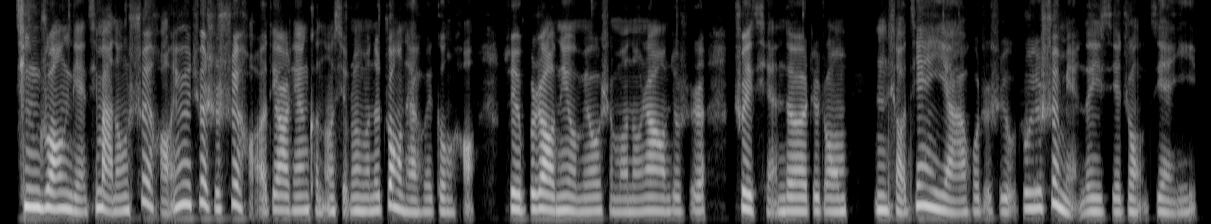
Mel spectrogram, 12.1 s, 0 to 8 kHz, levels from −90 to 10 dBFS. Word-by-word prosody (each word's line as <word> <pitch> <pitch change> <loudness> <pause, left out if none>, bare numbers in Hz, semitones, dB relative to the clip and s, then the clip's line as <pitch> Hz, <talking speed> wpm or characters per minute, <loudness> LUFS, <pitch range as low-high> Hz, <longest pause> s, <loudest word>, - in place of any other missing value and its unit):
轻 240 -2 +7
装 215 -1 +6
一 - - +4
点， 175 -3 -2
起 225 - -1
码 210 -4 +4
能 180 +2 -2
睡 290 +8 -2
好。 235 - -5
因 255 +4 +4
为 275 - +5
确 285 +2 0
实 220 -4 -2
睡 265 +5 -1
好 230 - -6
了， - - -3
第 200 - -3
二 195 - +3
天 190 +1 -1
可 195 - -7
能 180 - -3
写 - - -9
论 185 0 0
文 180 - -2
的 190 - 0
状 215 -1 +3
态 170 -1 -1
会 175 +1 -6
更 170 -1 -5
好， - - -7 0.3
所 215 - +3
以 - - +6
不 200 +2 -1
知 210 - +3
道 200 -2 +6
你 190 - +2
有 190 -2 +1
没 175 0 -4
有 185 +1 -2
什 185 -1 -10
么 170 0 -5
能 170 0 -4
让 180 -1 0
就 180 0 -6
是 180 +1 -6 0.3
睡 210 -3 +4
前 175 -1 -6
的 185 0 +3
这 180 0 -4
种 180 0 -1 0.3
嗯， 195 -1 +4
小 175 -3 -3
建 250 +4 +4
议 200 - +3
啊， 165 -1 -3
或 175 +1 -9
者 - - -12
是 175 -1 -10
有 175 - -5
助 215 +1 -1
于 220 - +3
睡 265 +3 +3
眠 160 -6 0
的 175 - -2
一 175 0 0
些 175 0 -7
这 - - -14
种 170 - -8
建 160 -3 -6
议。 170 +2 -9
185 Hz, 345 characters per minute, -22 LUFS, 175-210 Hz, 0.3 s, 轻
